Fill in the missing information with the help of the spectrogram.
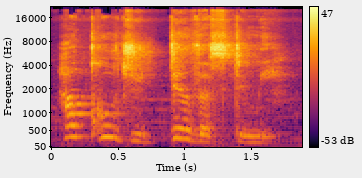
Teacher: we have lower pitch, we have increased volume, and we have a sharper intonation. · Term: anger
